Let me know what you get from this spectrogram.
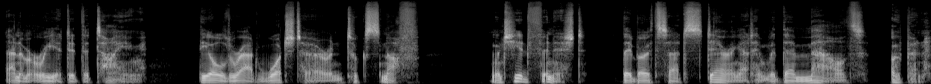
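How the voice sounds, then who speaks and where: A man narrating a bedtime audiobook in a gentle, soothing storytelling manner. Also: very deep voice, expressive, measured pace, vocal fry, no echo, studio quality. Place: small DIY recording booth.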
